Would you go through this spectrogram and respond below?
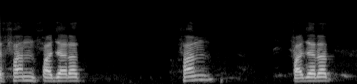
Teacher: اب یہ تھا فإن فجرت، ہم نے فا کو نون کو ملا دیا تو یہ حمزہ غائب ہو گیا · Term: حمزہ وصلی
